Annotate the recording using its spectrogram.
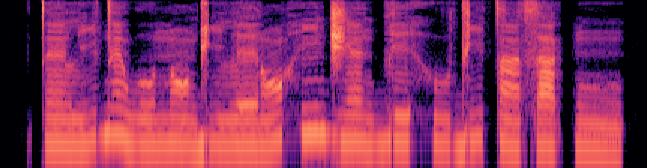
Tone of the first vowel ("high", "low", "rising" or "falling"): low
